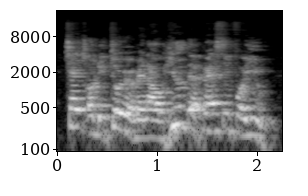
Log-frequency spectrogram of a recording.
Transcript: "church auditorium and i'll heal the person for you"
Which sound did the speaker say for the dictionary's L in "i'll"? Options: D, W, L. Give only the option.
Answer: W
